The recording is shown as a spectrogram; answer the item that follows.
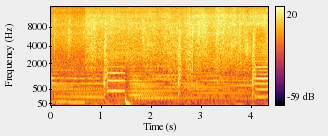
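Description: Ground beef and onions sizzling as they fry in a steel pot, with a hiss that thickens about a second in, under instrumental background music with a few drum beats.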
